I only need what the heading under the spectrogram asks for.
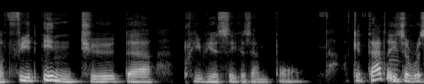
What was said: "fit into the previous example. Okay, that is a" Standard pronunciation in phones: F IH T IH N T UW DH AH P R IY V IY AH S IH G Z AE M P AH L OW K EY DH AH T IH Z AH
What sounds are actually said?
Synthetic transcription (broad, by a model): F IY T IH N T UW DH AH P R IY V IY AH S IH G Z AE M P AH L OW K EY DH AH T IH Z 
